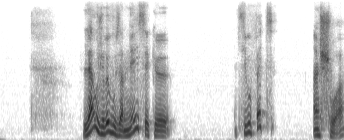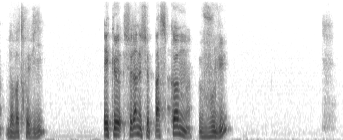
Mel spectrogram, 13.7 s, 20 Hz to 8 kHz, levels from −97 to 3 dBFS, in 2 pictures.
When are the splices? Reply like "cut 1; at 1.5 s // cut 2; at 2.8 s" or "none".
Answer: cut 1; at 8.8 s // cut 2; at 10.2 s

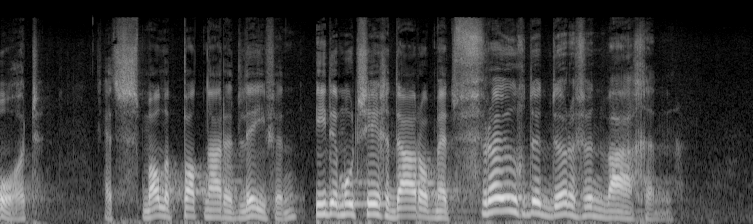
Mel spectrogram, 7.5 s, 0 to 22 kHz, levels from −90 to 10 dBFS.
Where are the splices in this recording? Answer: cut 1; at 3.0 s

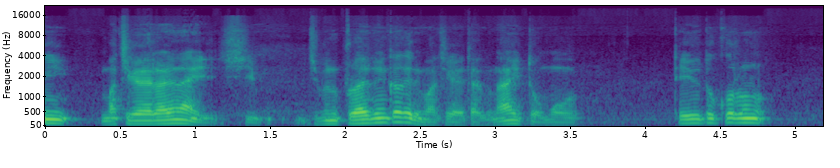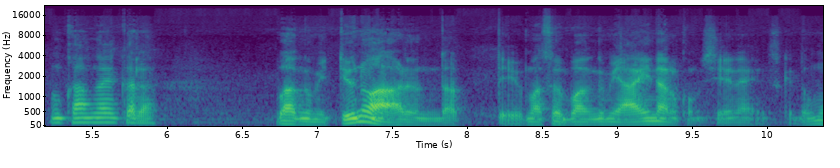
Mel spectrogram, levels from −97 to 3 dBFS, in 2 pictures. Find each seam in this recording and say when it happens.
none

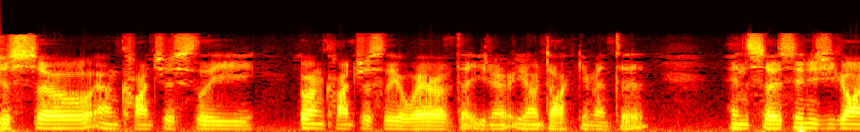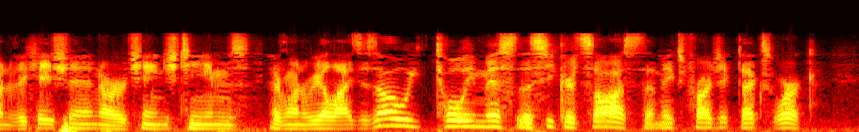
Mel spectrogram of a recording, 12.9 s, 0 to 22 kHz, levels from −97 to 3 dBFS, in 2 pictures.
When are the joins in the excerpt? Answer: cut 1; at 2.3 s // cut 2; at 8.4 s // cut 3; at 10.3 s

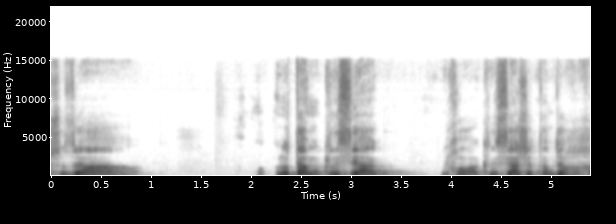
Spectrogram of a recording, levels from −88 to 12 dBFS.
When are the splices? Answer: none

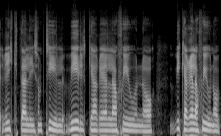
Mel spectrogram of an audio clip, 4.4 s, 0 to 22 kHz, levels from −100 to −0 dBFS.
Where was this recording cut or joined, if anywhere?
cut 1; at 3.3 s

